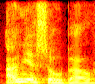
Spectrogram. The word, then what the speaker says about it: Agnes Obel: Agnes, pronounced Agnes, I beg your pardon, Agnes Obel has a new album out called Aventin.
